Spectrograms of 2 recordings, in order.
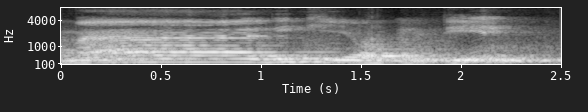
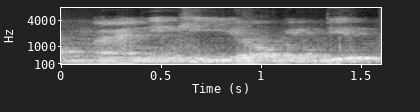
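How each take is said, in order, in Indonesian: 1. Vokal pertama pada maliki dibaca panjang. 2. Vokal pertama pada maliki dibaca pendek. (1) "dibaca panjang maliki yaumiddin dengan alif" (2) "tanpa ada tanpa ada alif"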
